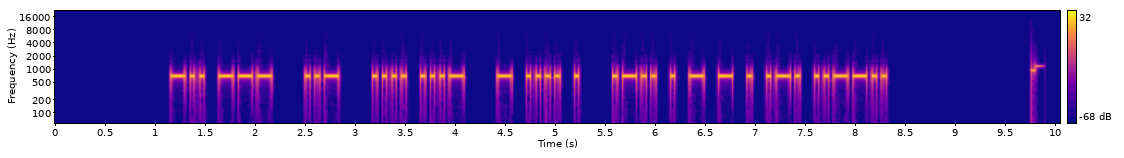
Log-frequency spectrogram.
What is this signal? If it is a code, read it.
Morse code, heard as a keyed tone, about 25 wpm, 700 Hz. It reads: DO U HV THE LETTER?
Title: Sentences from Top 300 Words and Abbreviations 25wpm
